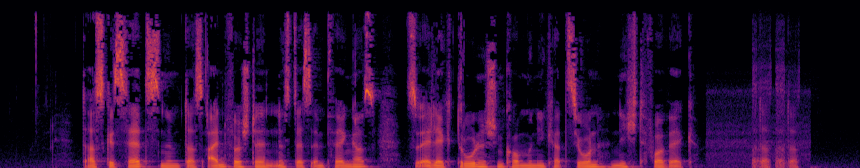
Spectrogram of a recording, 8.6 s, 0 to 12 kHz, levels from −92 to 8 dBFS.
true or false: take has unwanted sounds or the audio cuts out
true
